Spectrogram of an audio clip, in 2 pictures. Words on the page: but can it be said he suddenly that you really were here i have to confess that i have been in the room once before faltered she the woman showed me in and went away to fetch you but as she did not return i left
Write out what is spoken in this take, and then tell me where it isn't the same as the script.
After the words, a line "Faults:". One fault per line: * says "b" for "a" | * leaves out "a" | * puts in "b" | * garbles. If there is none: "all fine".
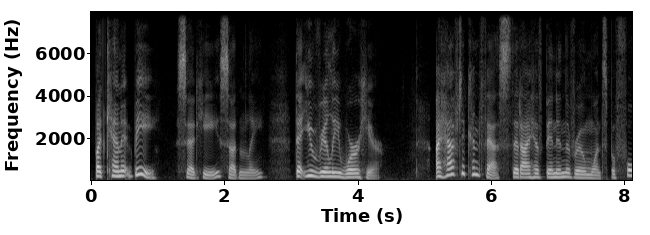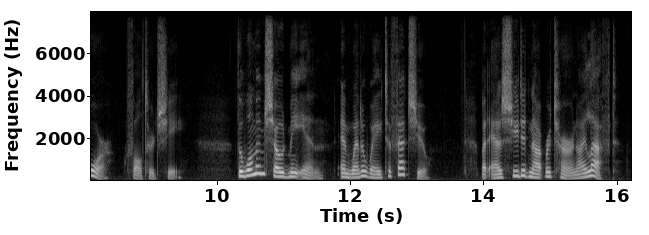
but can it be said he suddenly that you really were here i have to confess that i have been in the room once before faltered she the woman showed me in and went away to fetch you but as she did not return i left
Faults:
all fine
